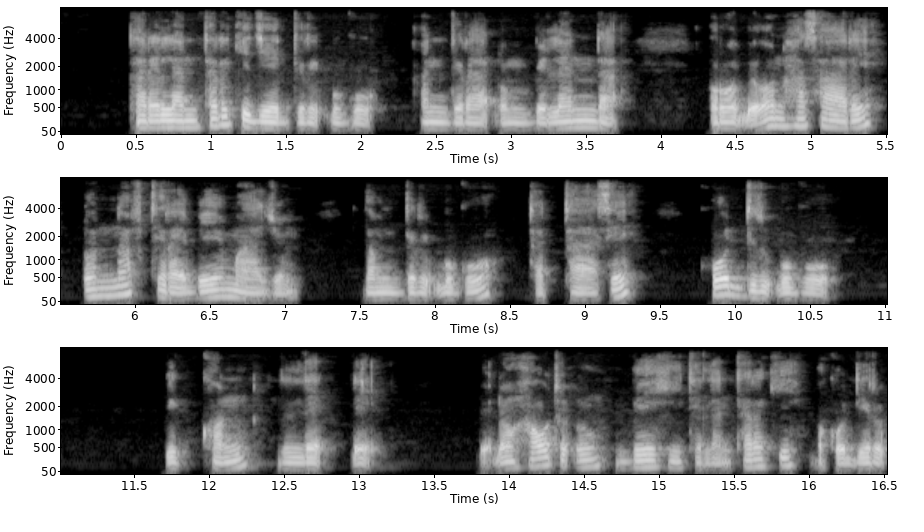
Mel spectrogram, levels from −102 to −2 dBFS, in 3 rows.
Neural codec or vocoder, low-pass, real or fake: none; 7.2 kHz; real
